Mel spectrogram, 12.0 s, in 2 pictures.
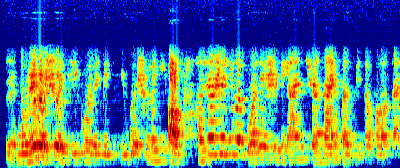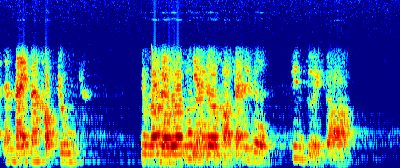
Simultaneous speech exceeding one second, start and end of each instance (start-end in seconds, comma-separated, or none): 8.4-9.8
